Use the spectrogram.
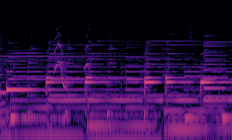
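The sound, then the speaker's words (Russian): Two small dogs play in a room beside a bed, giving several high whines and short yips with wavering, gliding pitch over a steady tonal background. “В комнате около кровати играют две собачки.”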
